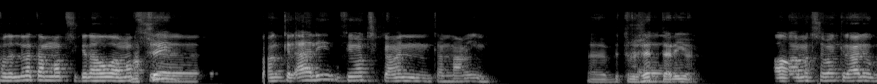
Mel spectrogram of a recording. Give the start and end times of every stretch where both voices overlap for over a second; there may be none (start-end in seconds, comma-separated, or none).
none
